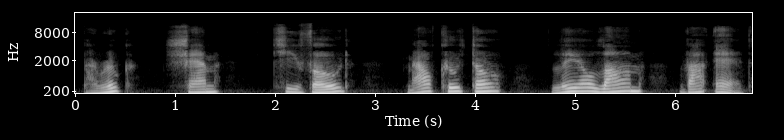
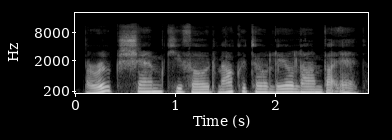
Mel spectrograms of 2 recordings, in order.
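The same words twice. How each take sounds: First: The line is recited slowly and deliberately. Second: The line is recited at a normal pace.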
